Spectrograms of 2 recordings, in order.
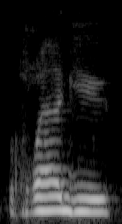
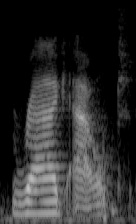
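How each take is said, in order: First: It ends in 'goo' with no t sound. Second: It ends in 'out' with a t sound. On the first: The speaker calls it right. "It is ragu, but it's French" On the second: The speaker calls it wrong. "Rag out is what it looks like, but I'm sure it's not rag out"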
